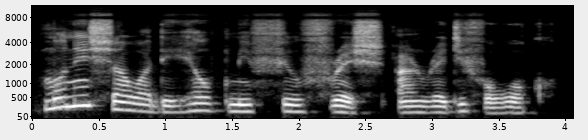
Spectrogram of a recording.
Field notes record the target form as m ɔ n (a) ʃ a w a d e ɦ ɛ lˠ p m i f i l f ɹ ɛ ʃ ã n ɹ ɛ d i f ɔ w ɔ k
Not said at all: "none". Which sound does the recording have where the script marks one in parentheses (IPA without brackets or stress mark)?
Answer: i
